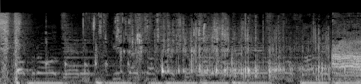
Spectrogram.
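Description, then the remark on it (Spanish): A caguama, a large bottle of beer, is opened with a bottle opener and poured, the liquid gurgling and splashing steadily for several seconds, with a low rumble and faint voices in the background. “pásame el destapador.”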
